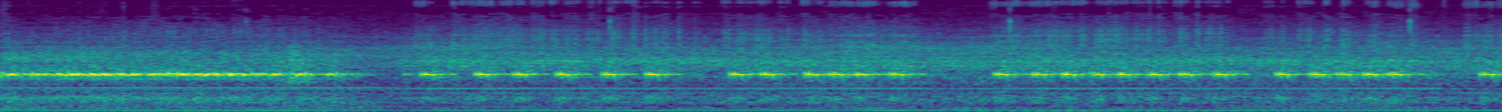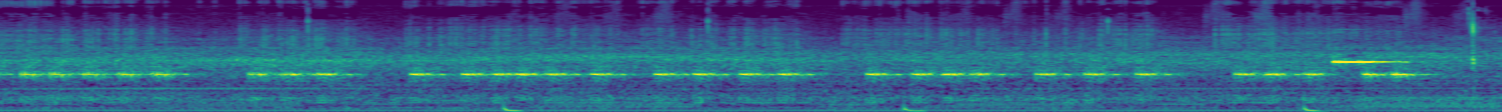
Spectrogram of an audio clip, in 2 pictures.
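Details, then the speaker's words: Clear + Brilliant fractional laser facial treating the face for hyperpigmentation, pores and fine lines: a rapid, steady run of soft electronic pulses with short pauses over room noise as the handpiece creates tiny thermal zones in the skin. "we're poking little tiny thermal zones or holes into your skin and so we want to keep it as clean as possible"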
